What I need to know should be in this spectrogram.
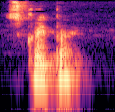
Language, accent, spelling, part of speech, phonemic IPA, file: English, Southern England, scraper, noun, /ˈskɹeɪpə/, LL-Q1860 (eng)-scraper.wav
- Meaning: An instrument with which anything is scraped.: An instrument by which the soles of shoes are cleaned from mud by drawing them across it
